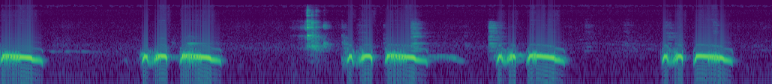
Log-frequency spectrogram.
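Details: Steady spotted dove cooing for stimulating newly caught doves: four phrases, each a clipped doubled coo and a longer gently falling coo, repeated about every two seconds, with one brief high chirp between phrases.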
